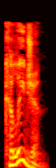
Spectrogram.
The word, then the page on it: collegian: British English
